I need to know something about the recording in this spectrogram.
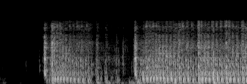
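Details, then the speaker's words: Old Stihl 038 AV chainsaw after a carburetor swap, freshly filled with fuel, brought to idle: it catches after a brief falter and runs slightly uneven and burbling, rich. Owner suspects worn original crank seals; not confirmed. "Uh, so I'm thinking there's probably something wrong with the crank seals on this, but it does run."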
